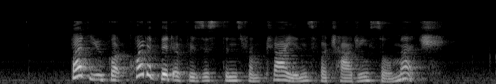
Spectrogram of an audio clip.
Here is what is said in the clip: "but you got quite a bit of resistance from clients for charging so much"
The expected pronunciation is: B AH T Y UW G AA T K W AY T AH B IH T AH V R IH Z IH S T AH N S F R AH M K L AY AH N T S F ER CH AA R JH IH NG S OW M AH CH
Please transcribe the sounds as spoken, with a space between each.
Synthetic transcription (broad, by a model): B AH T Y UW G AA T K W AY T AH B IH T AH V R IH Z IH S T AH N S F R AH M K L AY AH N T S F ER CH AA JH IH NG S OW M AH CH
